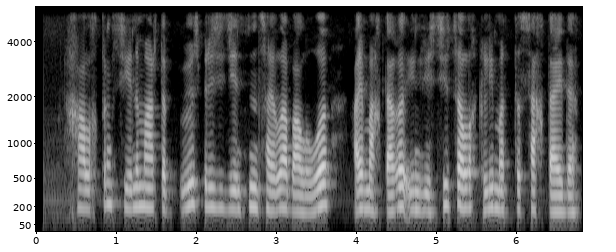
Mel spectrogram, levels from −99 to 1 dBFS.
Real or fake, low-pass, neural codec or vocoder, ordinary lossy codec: fake; 5.4 kHz; vocoder, 44.1 kHz, 128 mel bands every 256 samples, BigVGAN v2; none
